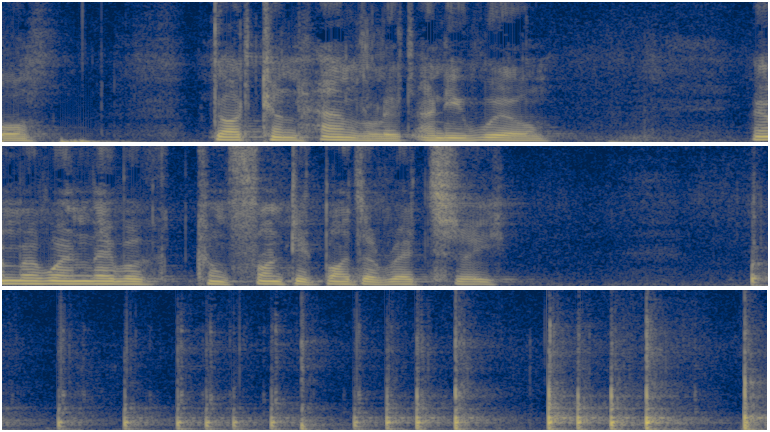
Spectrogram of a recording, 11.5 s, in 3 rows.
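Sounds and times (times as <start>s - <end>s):
speech: 0.0s - 0.4s, 1.0s - 2.8s, 3.7s - 6.4s
hand taps imitating horse hoofbeats: 7.6s - 11.4s.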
